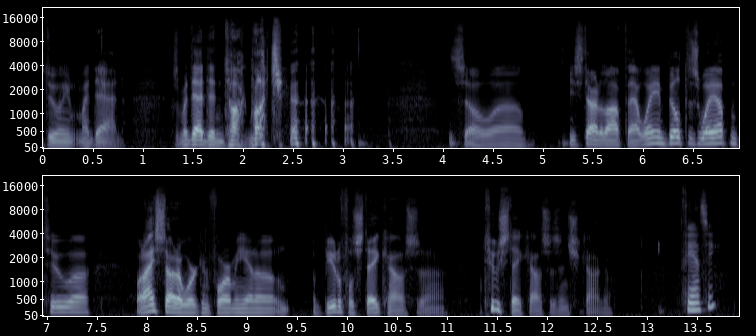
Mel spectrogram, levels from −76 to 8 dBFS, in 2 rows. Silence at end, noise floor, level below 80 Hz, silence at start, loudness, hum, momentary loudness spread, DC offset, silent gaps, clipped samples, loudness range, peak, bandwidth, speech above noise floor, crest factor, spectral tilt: 0.25 s; -61 dBFS; -68 dBFS; 0.05 s; -30 LUFS; none; 18 LU; under 0.1%; none; under 0.1%; 7 LU; -8 dBFS; 16.5 kHz; 31 dB; 22 dB; -4.5 dB/octave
